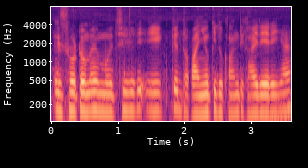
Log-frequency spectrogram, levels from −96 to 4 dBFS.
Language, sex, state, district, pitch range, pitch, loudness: Hindi, male, Madhya Pradesh, Umaria, 145-155 Hz, 155 Hz, -18 LUFS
